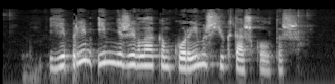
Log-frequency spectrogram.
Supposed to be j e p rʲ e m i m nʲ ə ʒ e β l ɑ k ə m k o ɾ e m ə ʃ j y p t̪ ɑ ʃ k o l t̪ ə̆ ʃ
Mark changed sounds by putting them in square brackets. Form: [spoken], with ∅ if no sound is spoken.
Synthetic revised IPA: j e p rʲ e m i m nʲ ə ʒ e β l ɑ k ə m k o ɾ e m ə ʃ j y [k] t̪ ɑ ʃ k o l t̪ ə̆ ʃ

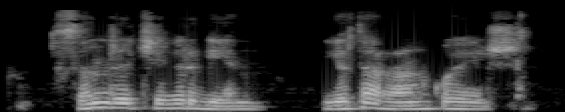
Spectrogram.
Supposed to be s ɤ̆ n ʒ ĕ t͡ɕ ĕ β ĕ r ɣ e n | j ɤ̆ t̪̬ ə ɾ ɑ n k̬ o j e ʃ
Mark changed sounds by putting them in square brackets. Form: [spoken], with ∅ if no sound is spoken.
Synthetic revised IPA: s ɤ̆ n ʒ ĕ t͡ɕ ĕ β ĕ r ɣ e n | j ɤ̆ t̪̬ [ɑ] ɾ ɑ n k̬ o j e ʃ

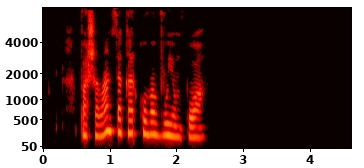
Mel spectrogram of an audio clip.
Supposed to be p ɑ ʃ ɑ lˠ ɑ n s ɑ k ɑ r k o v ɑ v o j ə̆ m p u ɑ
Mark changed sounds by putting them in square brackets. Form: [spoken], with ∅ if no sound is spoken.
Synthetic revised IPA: p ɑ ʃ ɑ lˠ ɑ n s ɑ k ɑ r k o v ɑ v [u] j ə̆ m p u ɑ

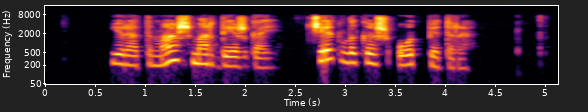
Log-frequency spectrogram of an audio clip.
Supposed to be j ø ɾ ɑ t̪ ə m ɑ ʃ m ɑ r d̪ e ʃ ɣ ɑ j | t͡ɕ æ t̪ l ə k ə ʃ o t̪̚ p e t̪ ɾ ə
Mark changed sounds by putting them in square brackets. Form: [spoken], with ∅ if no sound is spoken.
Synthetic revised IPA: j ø ɾ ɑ t̪ ə m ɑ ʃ m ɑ r d̪ e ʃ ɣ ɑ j | t͡ɕ [e] t̪ l ə k ə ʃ o t̪̚ p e t̪ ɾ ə

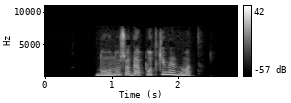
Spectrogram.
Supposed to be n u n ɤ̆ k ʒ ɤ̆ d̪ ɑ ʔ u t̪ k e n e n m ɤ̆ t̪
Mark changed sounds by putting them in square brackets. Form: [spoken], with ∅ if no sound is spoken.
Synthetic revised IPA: n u n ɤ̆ [∅] ʒ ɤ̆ d̪ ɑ [p] u t̪ k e n e n m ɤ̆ t̪

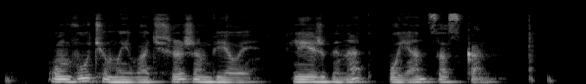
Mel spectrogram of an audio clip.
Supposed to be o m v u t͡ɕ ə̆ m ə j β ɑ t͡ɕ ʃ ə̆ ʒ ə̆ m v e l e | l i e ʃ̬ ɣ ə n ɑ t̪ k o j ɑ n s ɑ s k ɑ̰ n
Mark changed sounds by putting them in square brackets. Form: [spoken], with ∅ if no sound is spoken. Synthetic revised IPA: o m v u t͡ɕ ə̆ m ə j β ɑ t͡ɕ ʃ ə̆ ʒ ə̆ m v e l e | l i e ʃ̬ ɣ ə n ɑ t̪ [p] o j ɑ n s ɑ s k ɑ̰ n

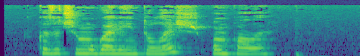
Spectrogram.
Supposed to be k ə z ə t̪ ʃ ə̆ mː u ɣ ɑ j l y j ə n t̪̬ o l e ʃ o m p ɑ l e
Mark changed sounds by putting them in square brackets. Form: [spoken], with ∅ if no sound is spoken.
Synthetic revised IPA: k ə z ə t̪ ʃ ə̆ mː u ɣ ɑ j l [i] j ə n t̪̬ o l e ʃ o m p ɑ l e

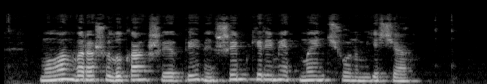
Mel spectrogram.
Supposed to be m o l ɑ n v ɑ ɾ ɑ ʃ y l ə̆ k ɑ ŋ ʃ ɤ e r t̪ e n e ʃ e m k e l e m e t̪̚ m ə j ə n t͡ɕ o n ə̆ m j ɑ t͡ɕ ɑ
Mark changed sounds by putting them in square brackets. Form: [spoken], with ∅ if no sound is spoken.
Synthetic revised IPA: m o l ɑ n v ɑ ɾ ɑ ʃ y l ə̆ k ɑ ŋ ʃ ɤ e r t̪ e n e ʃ e m k e [ɾ] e m e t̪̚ m ə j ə n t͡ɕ o n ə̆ m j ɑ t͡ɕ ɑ

